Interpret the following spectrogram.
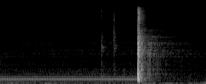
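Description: Tube guitar amplifier humming steadily through its speaker, the hum picked up through a capacitor clipped across its input. A single sharp pop comes about one and a half seconds in, and the hum stops with it.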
